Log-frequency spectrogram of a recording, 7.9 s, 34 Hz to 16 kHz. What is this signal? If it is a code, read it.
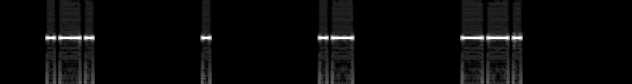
Morse code, heard as a keyed tone, about 15 wpm, spaced as for 5 wpm, 1000 Hz. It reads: REAG
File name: qotdfiles / 5wpm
